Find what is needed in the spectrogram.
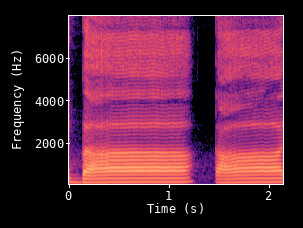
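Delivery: बा and ता with the aa dragged far too long; overlong alif. Shown as a demonstration. Teacher showing the overlong alif to avoid. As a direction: stretch the vowel too much, the wrong way. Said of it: "नहीं करना".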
